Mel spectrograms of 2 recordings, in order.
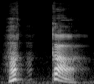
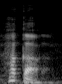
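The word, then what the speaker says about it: はっか: hak nah lalu kita memberikan su kecil di antara H dan K itu bacanya Hak Ka jadi ada penekanan ya bedakan ya ini Haka ini Hakka oke lalu Berikutnya ini rapu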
